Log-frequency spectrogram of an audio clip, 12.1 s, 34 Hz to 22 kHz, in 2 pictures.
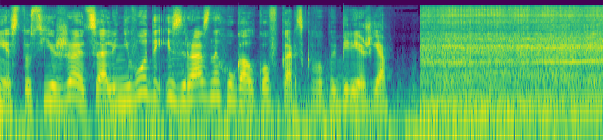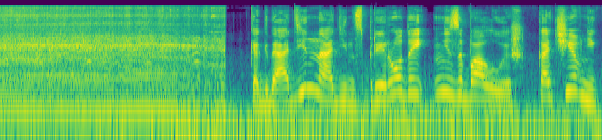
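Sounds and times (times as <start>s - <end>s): small engine running steadily: 4.2s - 8.3s.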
